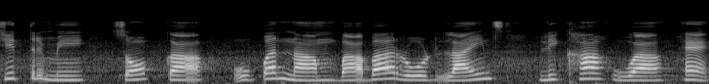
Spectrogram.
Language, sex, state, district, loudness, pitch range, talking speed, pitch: Hindi, female, Madhya Pradesh, Katni, -17 LUFS, 195-245 Hz, 100 wpm, 205 Hz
